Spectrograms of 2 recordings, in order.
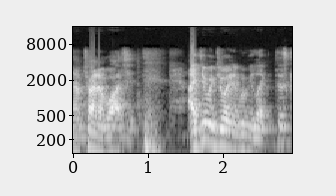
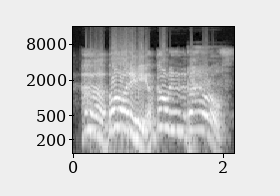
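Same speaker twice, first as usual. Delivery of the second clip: put-on eccentric scientist voice, higher and louder; 7 dB louder than usual. Joking about a movie scene: Doc Brown impression. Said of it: "That was my Doc Brown".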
